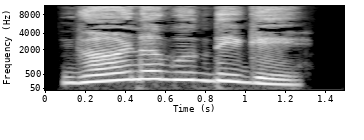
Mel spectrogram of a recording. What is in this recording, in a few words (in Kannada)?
"ಗಾಣಗುದ್ದಿಗೆ", Kannada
